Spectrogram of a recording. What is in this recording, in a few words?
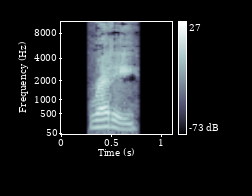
"ready", english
